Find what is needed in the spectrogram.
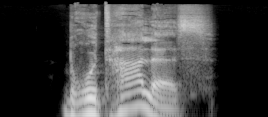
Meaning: strong/mixed nominative/accusative neuter singular of brutal
- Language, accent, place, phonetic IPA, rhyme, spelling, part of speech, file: German, Germany, Berlin, [bʁuˈtaːləs], -aːləs, brutales, adjective, De-brutales.ogg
